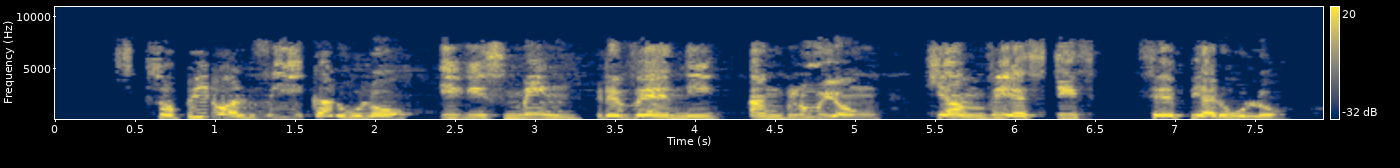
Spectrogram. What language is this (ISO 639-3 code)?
epo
